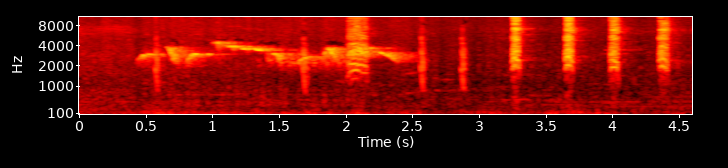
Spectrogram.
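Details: Ruby-throated bulbul played as tutor audio for birds: drawn-out whistled notes gliding and wavering, followed by scattered sharp chirps, with noticeable background hiss.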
